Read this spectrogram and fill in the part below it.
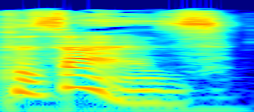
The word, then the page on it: pizzazz: British English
